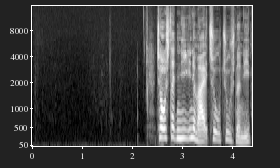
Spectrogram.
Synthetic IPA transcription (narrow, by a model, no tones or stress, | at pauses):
t͡sʰɒːsd̥æ̥nḭːnəmɑ̈ɪ̰t͡sʰo̝̰ːt͡sʰṵːsn̩ɒne̝d̥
